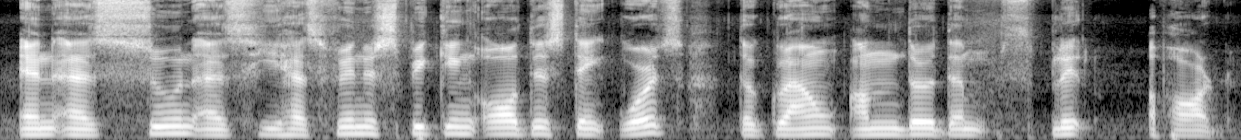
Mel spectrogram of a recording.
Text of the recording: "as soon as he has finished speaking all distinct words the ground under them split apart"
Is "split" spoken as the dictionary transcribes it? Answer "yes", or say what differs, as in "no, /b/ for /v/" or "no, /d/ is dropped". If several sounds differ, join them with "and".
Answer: yes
